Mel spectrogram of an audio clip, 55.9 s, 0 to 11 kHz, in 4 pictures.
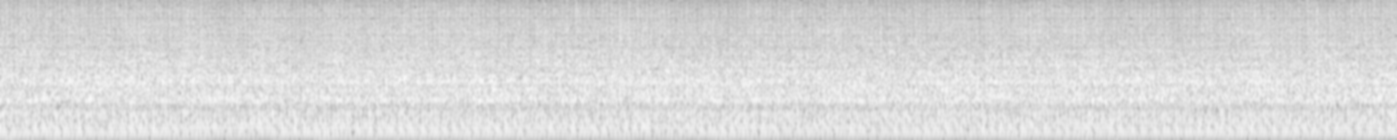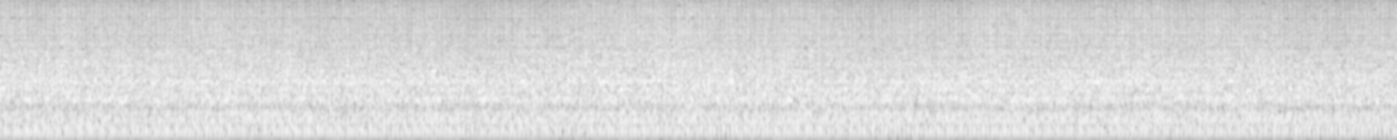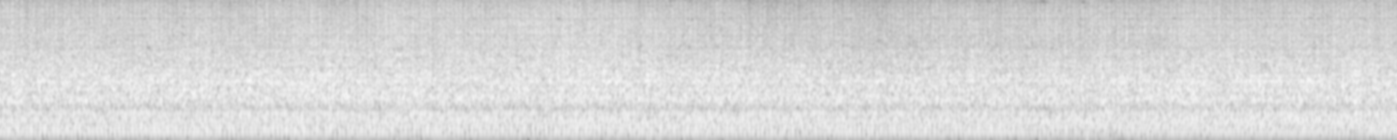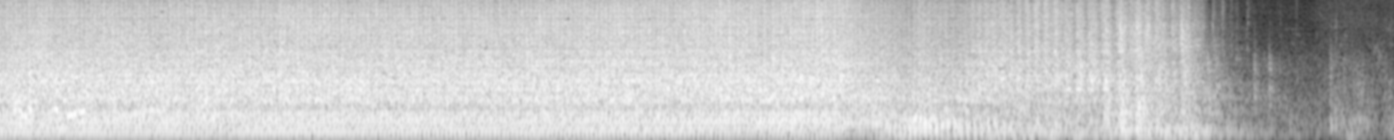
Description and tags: water pump motor (or could be generator) sharp heard nearby from top of roof Gaza 2016
water, pump, motor, generator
